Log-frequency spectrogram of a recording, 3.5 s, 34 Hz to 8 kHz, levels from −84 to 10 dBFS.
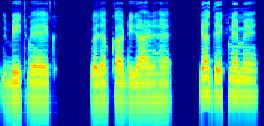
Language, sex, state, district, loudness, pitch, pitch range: Hindi, male, Bihar, Jahanabad, -21 LUFS, 115 Hz, 110-130 Hz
